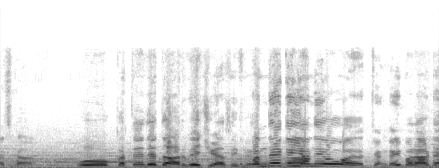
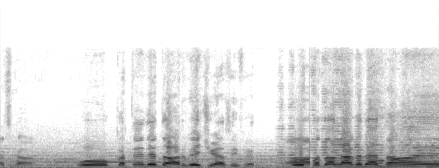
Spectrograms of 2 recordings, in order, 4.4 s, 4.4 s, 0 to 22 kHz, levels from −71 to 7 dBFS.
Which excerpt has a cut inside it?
second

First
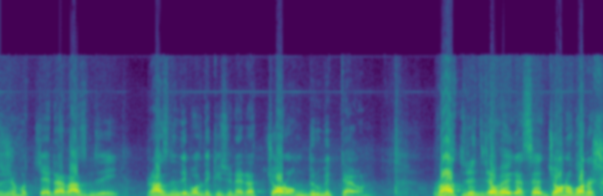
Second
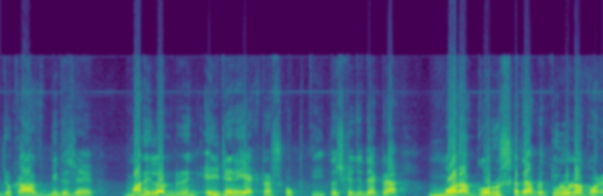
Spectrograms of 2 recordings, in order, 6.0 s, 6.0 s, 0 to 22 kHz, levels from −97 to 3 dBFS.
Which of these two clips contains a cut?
second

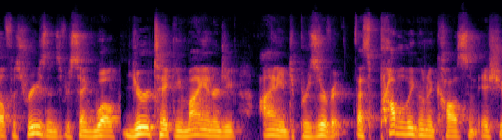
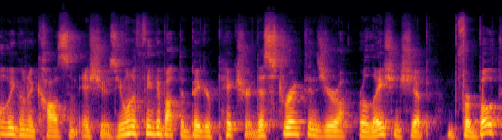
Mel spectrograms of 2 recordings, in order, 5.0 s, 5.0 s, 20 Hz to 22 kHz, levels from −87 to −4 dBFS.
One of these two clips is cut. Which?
first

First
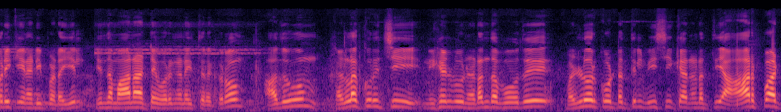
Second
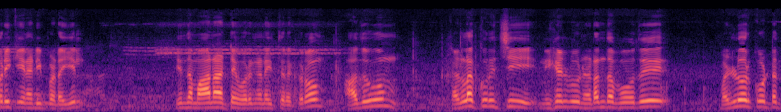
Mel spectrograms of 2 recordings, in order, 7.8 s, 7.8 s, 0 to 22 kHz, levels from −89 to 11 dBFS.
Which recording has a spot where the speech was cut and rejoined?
first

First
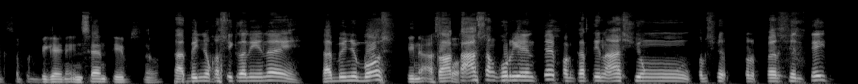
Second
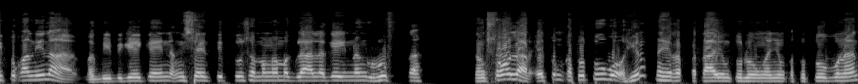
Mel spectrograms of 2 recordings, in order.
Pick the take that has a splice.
first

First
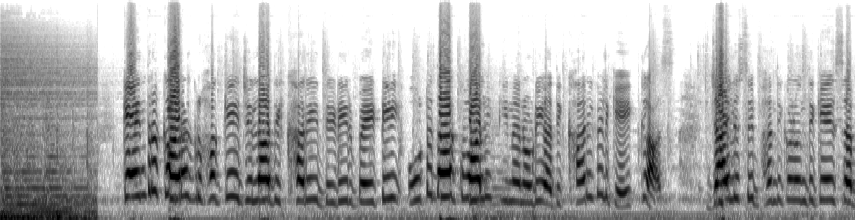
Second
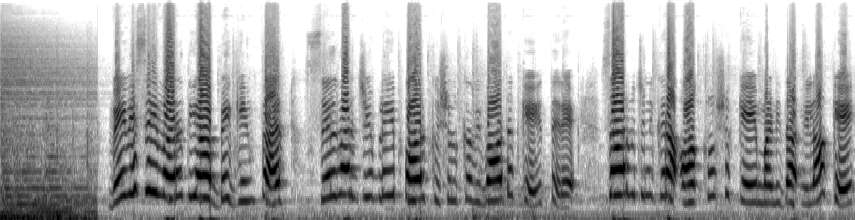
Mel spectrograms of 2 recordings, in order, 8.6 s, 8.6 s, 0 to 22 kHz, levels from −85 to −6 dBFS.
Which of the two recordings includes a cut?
second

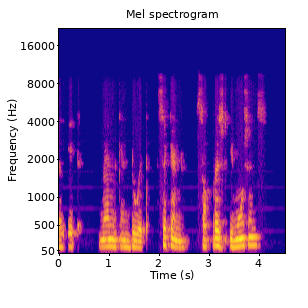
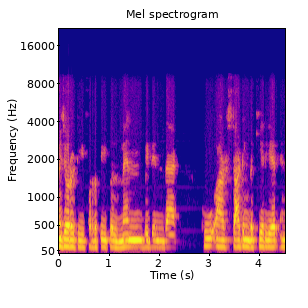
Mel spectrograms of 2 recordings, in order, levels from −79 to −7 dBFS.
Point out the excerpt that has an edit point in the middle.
first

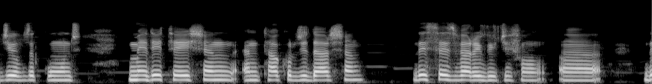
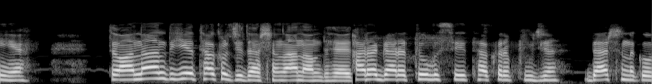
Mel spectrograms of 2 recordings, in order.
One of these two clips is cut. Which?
second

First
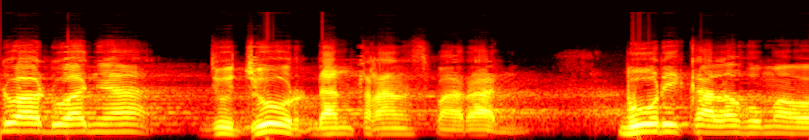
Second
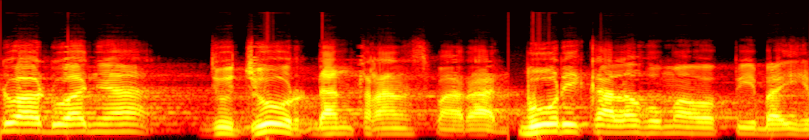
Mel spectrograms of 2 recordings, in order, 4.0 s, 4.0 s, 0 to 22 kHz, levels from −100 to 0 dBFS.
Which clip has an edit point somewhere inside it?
second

